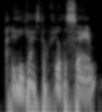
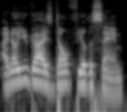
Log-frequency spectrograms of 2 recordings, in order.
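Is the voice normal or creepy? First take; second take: creepy; normal. First: It is said in a creepy voice. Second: It is said in a normal voice.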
